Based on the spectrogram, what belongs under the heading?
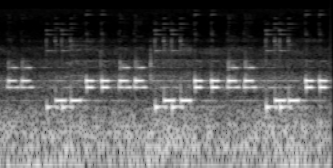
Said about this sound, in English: She's getting a phone call.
